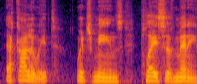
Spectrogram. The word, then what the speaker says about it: Iqaluit: we this is wrong and it's definitely not pronounced eskimo the capital and largest city of Nunavut is Iqaluit okay it's Iqaluit which means place of many fish in an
